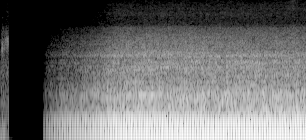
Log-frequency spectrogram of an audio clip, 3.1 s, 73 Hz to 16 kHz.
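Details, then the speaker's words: Ford ED Falcon turbo after fitting the new manifold and heat-wrapped up/dump pipe that cured the cylinder 6 exhaust leak: a steady, deep, even exhaust drone with no ticking or puffing, sounding sealed and healthy. "oh that is so much better it sounds like a real car"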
